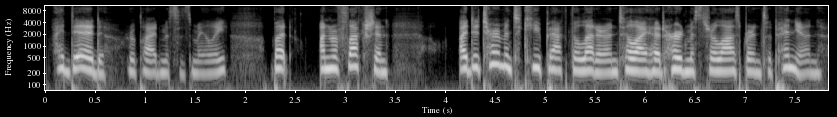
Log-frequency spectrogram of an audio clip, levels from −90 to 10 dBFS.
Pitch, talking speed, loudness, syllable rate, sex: 230 Hz, 170 wpm, -17 LUFS, 5.9 syllables/s, female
